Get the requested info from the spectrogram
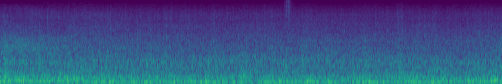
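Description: Steady engine and road noise inside a car's cabin at highway cruising speed, holding an even level with no revving.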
